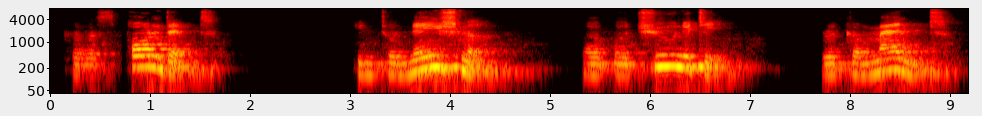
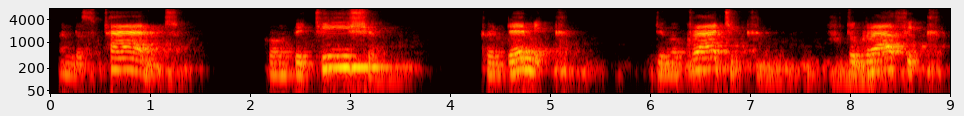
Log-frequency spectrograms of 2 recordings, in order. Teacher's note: so these are the third syllable stressed words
